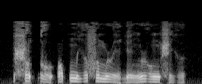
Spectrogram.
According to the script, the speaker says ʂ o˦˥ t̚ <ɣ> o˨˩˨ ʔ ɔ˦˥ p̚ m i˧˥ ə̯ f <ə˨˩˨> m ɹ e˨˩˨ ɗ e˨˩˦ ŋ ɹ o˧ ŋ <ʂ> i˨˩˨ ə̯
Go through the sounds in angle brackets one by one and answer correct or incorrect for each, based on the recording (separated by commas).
correct, incorrect, correct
